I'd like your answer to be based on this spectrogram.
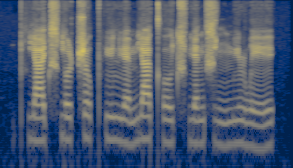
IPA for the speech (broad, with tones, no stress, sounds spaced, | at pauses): pʰ j ä˧˥ t͡ɕʰ j o˧ ʊ̯ ʈ͡ʂ ɤ˥˩ pʰ y˧˥ l ɥ ɛ˨˩ m j ä˥ t̪ʰ o˧˥ ʊ̯ t͡ɕʰ ɥ ɛ˧˥ n ɕ i˨˩ ŋ m y˧˥ ɻ w e˨˩˦ ɪ̯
